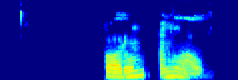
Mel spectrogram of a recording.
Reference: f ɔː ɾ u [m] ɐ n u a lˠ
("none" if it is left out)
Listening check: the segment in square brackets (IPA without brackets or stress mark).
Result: m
